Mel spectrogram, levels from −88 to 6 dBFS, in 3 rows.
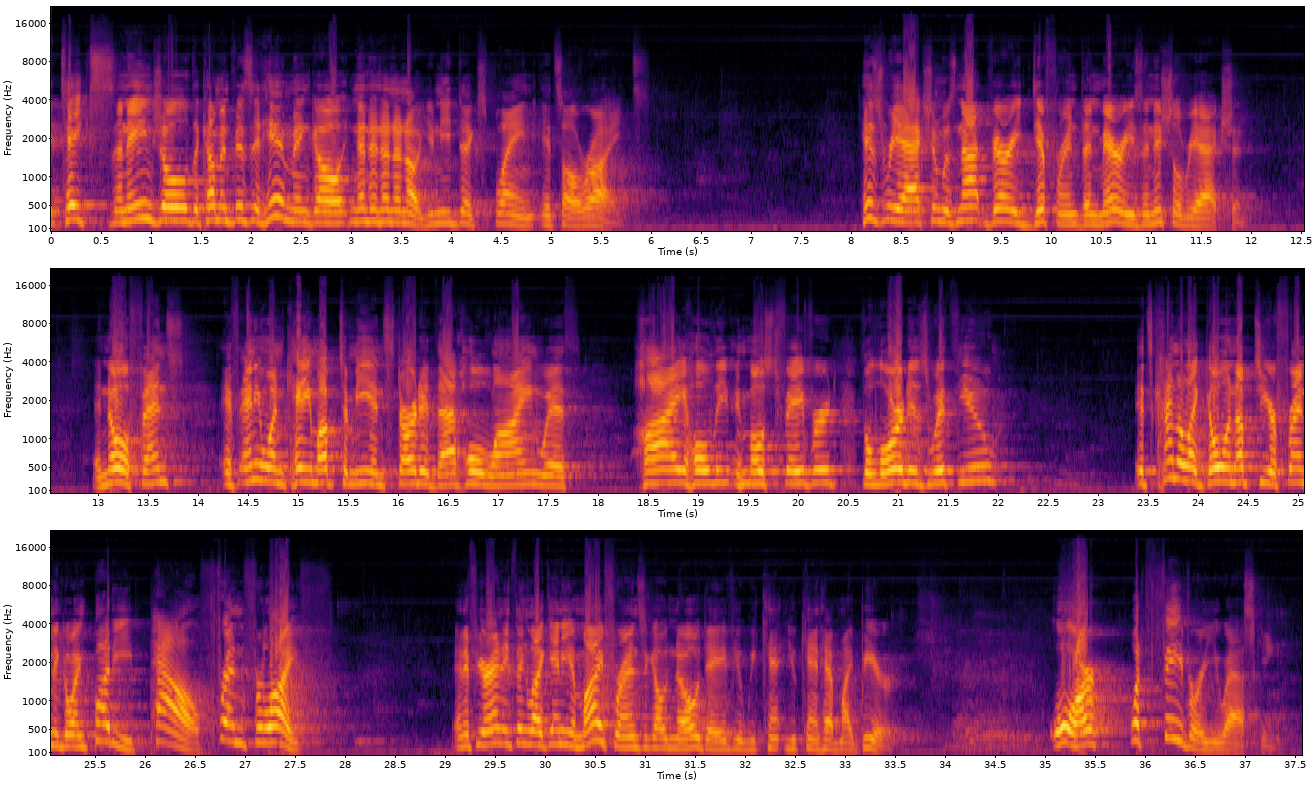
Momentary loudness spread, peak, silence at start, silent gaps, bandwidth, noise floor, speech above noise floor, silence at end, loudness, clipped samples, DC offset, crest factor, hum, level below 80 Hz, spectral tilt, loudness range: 12 LU; 0 dBFS; 0 s; none; 12.5 kHz; -52 dBFS; 39 dB; 0.3 s; -13 LUFS; under 0.1%; 0.1%; 14 dB; none; -60 dBFS; -5.5 dB/octave; 7 LU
